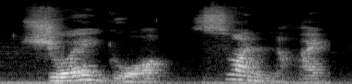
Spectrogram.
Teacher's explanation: When both has third tone, the first one becomes second tone.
